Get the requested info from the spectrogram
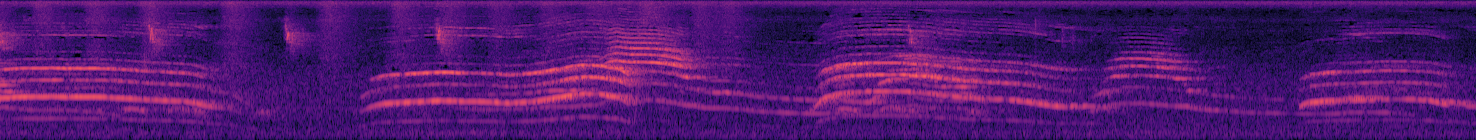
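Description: Two cats caterwauling at each other in a standoff. There are four long, drawn-out yowls that rise and fall in pitch, and two voices overlap in the third. This is the warning yowl of cats squaring up to fight.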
